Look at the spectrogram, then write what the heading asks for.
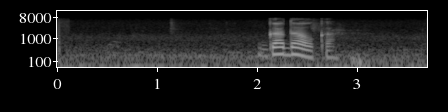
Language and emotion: Russian, neutral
